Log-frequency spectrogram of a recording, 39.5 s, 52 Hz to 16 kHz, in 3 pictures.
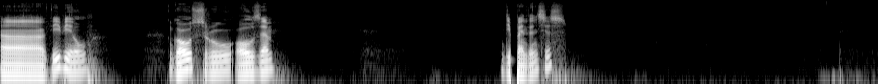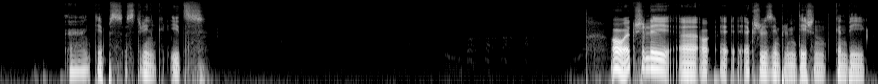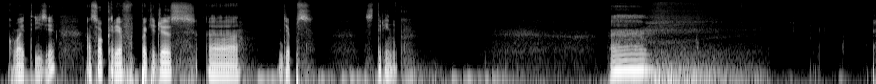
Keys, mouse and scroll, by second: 13.7 click, 23.4 ctrl+n, 23.9 ctrl+b, 23.9-32.3 typing, 32.6 alt+^, 33.1 ctrl+e, 33.3 Return, 33.8 ctrl+s, 39.1 scroll down 1.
